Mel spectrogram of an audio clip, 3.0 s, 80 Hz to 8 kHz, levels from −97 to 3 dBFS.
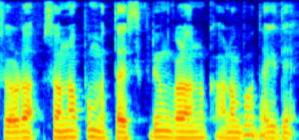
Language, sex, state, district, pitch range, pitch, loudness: Kannada, male, Karnataka, Koppal, 125-135 Hz, 130 Hz, -20 LUFS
